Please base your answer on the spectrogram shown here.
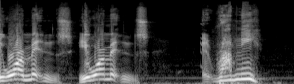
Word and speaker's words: Romney: mittens he wore mittens romney rhymes with schwamny romney romney mitt romney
